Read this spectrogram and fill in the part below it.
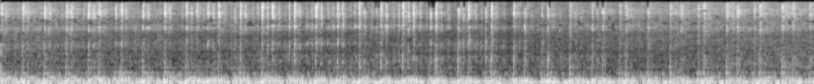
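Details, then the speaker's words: Freshly built Harley-Davidson V-twin engine with Wood cams, running for the first time since assembly: loping, lumpy idle with a steady low beat and a bit of valvetrain clatter on top; runs even and sounds healthy. "this is the first time the motor has been started since we put it look at together"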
